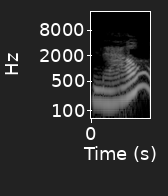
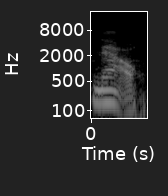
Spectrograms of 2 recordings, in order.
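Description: First: "Now" as a surprised question; querying "Now", checking he means it. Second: "Now" low and falling, soft; low, settled "Now" as a statement; firm answer. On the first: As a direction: ask "Now" with the pitch going up. Her questioning reply. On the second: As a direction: confirm "Now" quietly with a downward tune. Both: Retold or imitated.

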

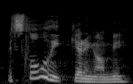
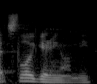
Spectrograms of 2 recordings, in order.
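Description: First: Said in the usual way. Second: Quiet lower repeat. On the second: Shown as a demonstration. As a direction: say it again under your breath, lower. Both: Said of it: "I'll say that".

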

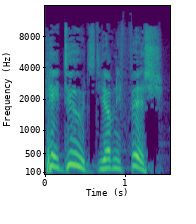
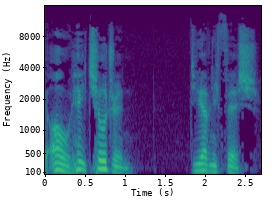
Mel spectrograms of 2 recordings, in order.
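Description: First: Easygoing matey greeting, pitched up; casual friendly. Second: Talking down to them, a touch softer; mildly patronizing call to the fishermen; condescending. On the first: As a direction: hail them like old buddies. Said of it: "it would be like". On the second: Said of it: "it sounds a bit condescending". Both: Retold or imitated.

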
